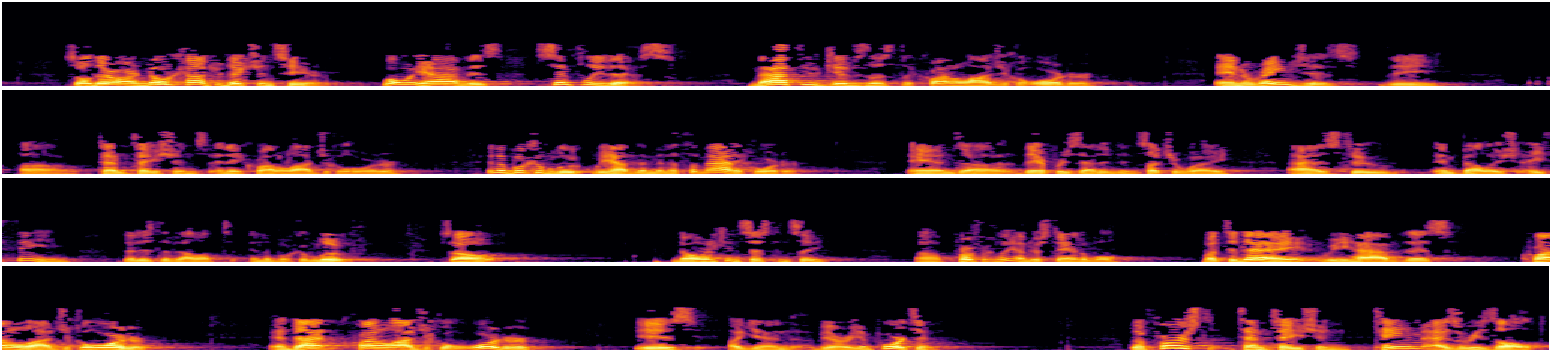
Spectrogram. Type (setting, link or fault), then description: setting, large echoing room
